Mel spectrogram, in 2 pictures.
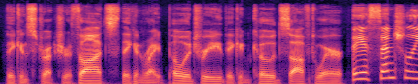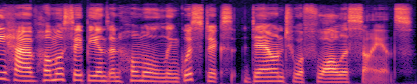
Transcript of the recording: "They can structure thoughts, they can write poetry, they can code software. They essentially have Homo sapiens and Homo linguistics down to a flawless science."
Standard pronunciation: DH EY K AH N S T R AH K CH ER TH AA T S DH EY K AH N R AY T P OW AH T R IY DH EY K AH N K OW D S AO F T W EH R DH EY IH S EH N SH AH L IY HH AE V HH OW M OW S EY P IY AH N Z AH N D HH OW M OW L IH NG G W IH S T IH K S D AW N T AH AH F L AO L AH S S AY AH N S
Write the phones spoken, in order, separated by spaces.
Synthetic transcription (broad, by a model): DH EY K AH N S T R AH K CH ER TH AA T S DH EY K AH N R AY T P OW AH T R IY DH EY K AH N K OW D S AO F T W EH R DH EY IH S EH N SH L IY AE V HH OW M OW S EY P IY AH N Z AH N HH OW M OW L IH NG G W IH S T IH K S D AW N T AH AH F L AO L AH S S AY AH N S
